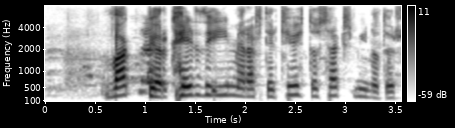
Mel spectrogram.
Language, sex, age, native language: Icelandic, female, 18-19, Icelandic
